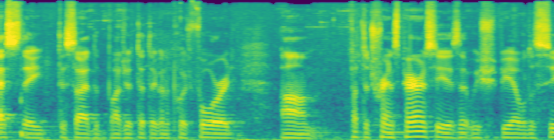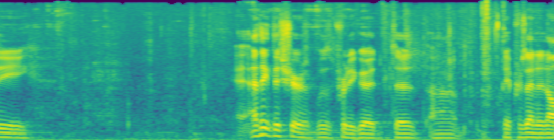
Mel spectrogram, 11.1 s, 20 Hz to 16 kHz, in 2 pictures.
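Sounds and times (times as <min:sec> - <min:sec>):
meeting hall room noise: 0:00.0 - 0:11.0.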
